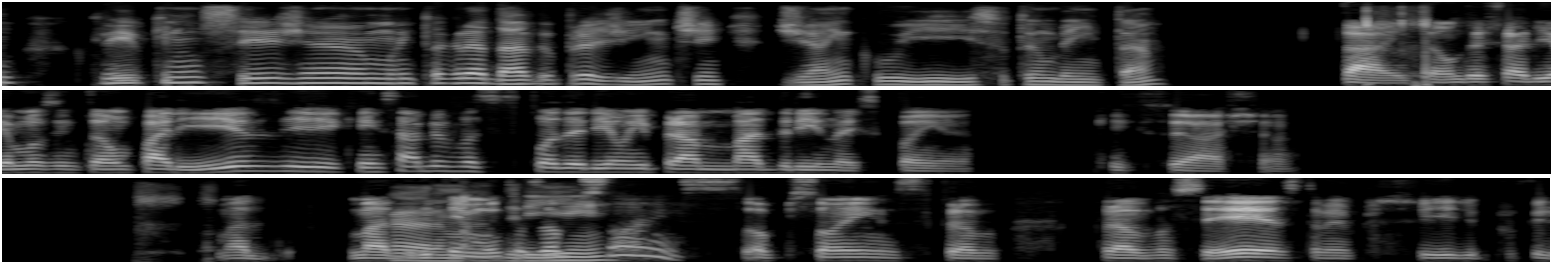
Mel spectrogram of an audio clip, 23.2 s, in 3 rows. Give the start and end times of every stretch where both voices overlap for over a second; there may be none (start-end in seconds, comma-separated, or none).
17.4-18.6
